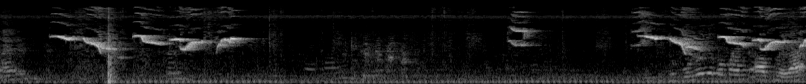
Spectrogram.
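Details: Oriental magpie-robin in loud, varied provoking song meant to draw a fighting reply from rivals: groups of sweet whistled, falling phrases separated by long quiet gaps, with one sharp click early on.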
